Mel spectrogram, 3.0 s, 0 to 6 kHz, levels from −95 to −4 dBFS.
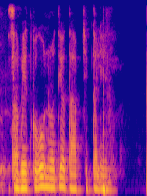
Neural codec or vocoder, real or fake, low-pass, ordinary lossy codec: none; real; 5.4 kHz; none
